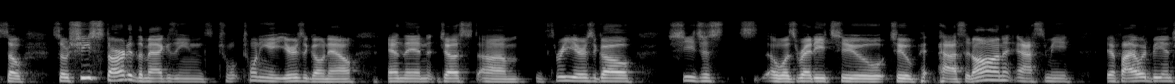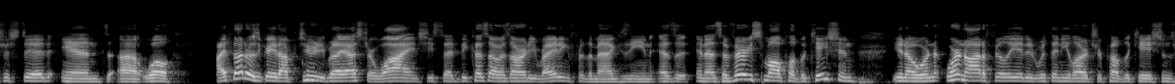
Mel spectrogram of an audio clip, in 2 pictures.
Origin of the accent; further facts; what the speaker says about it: Northern Virginia, United States; moved away as an adult; also born or lived in Pennsylvania / Maine; now in Cornville, Maine, United States; I grew up in, in, in the state of Virginia, uh, but in Northern Virginia, up, up close to, um, Washington, D C, where, um, uh, where it's very suburban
